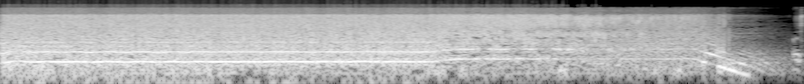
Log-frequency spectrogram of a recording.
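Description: Countertop blender motor running loud and steady on low speed, blending cut wheatgrass in water. About six seconds in it is switched up to high and the pitch steps up. Near the end it is switched off and the motor winds down with a falling pitch.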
